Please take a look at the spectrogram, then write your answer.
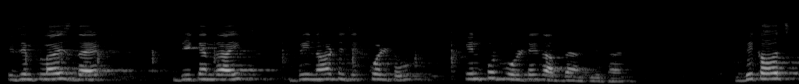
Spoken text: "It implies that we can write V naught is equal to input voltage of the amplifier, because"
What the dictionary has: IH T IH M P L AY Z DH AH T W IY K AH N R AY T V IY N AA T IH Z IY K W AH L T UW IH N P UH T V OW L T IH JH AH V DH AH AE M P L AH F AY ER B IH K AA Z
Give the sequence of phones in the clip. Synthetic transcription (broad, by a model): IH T IH M P L AY Z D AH T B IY K AH N R AY T B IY N AA T IH Z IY K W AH L T UW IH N P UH T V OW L T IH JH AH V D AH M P L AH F AY B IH K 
